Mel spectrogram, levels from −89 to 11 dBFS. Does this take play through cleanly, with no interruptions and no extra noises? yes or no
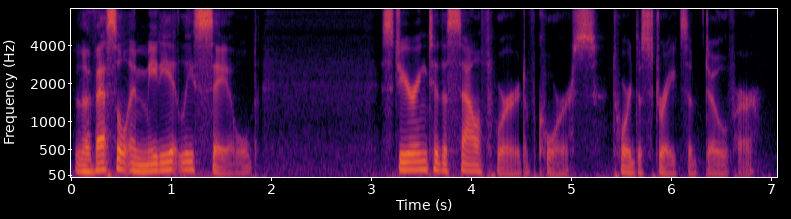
yes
